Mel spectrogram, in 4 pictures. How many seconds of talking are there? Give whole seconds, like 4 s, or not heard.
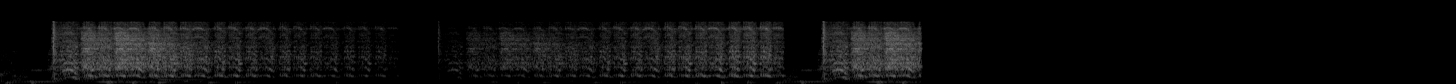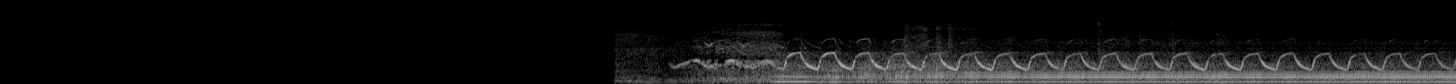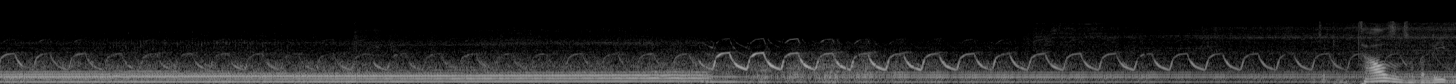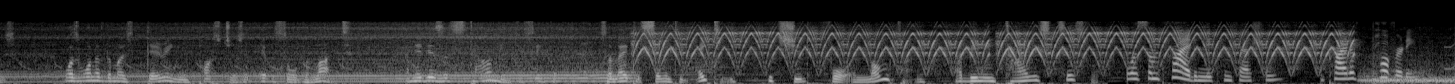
16 s.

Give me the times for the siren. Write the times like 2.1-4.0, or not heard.
21.2-58.1.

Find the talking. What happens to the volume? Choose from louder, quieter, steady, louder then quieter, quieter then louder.
steady.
